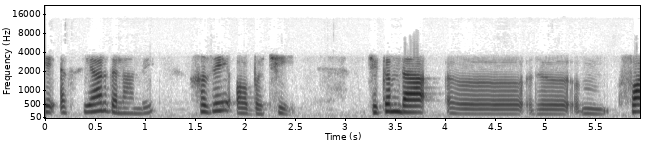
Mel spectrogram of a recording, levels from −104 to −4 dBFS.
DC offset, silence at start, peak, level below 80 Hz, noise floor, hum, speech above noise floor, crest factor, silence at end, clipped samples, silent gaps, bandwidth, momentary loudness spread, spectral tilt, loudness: under 0.1%; 0 s; -8 dBFS; -74 dBFS; -60 dBFS; none; 32 dB; 22 dB; 0 s; under 0.1%; none; 5.6 kHz; 16 LU; -7 dB/octave; -29 LUFS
